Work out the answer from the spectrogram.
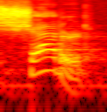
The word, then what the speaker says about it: shatter: we pronounce shatter shatter the a is a short sound like black cat shad shattered the Double T is pronounced like a fast D shatter shattered and we finish with a D sound this adjective has a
